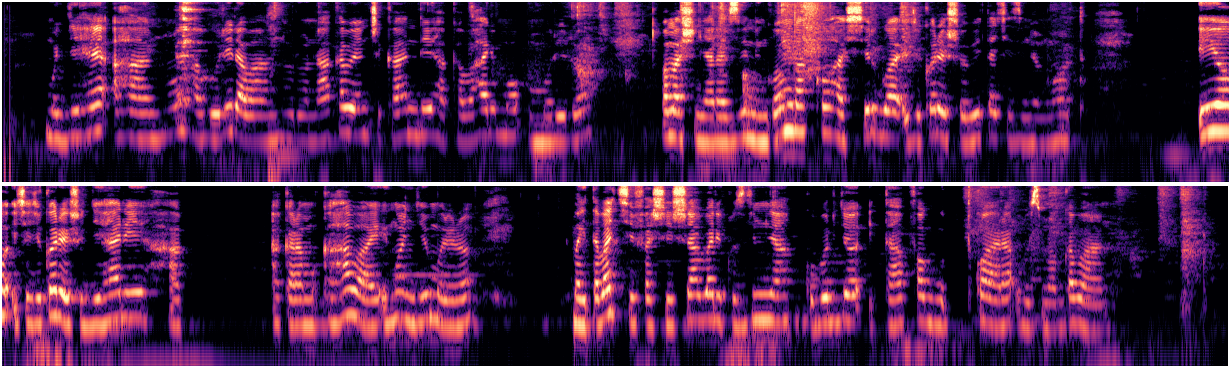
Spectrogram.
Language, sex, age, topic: Kinyarwanda, female, 18-24, education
